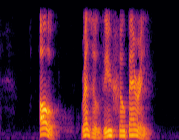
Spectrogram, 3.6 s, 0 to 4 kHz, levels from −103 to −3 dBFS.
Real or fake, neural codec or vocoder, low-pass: real; none; 3.6 kHz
